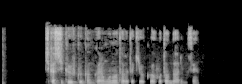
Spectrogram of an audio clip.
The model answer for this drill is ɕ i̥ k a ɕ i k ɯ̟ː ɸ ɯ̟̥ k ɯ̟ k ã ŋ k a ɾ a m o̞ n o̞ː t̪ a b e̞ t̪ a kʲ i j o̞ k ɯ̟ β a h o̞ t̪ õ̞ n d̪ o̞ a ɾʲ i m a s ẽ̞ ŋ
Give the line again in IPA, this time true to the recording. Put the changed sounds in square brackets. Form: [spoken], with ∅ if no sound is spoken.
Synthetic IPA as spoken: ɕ i̥ k a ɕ i k ɯ̟ː ɸ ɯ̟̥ k ɯ̟ k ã ŋ k a ɾ a m o̞ n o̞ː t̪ a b e̞ t̪ a kʲ i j o̞ k ɯ̟ β a h o̞ t̪ õ̞ n d̪ o̞ a ɾʲ i m a s ẽ̞ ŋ

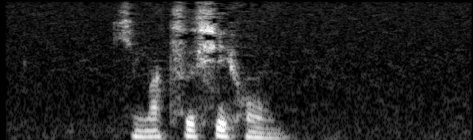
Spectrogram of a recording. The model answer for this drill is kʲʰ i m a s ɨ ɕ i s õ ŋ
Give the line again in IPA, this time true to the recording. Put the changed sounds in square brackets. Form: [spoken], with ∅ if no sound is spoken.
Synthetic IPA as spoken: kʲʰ i m a [t͡s] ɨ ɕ i [h] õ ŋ

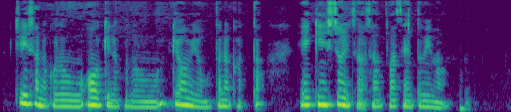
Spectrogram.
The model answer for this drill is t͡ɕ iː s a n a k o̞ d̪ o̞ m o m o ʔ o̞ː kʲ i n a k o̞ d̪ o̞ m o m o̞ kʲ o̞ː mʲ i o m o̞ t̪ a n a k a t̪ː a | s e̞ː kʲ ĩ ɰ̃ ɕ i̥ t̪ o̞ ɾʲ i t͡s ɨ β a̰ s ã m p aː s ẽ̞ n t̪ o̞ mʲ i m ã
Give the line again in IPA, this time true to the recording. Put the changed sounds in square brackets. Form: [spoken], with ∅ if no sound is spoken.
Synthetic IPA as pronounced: t͡ɕ iː s a n a k o̞ d̪ o̞ m o m o ʔ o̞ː kʲ i n a k o̞ d̪ o̞ m o m o̞ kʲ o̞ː mʲ i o m o̞ t̪ a n a k a t̪ː a | [h] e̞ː kʲ ĩ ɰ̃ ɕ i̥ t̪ o̞ ɾʲ i t͡s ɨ β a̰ s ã m p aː s ẽ̞ n t̪ o̞ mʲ i m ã

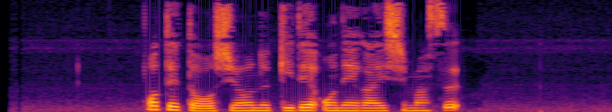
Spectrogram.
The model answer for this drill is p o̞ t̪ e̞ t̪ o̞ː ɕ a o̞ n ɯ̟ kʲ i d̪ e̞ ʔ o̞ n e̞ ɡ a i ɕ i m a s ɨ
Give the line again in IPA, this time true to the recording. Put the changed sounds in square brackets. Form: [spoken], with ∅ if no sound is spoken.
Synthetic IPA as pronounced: p o̞ t̪ e̞ t̪ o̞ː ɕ [i] o̞ n ɯ̟ kʲ i d̪ e̞ ʔ o̞ n e̞ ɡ a i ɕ i m a s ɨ

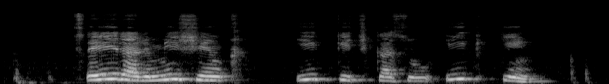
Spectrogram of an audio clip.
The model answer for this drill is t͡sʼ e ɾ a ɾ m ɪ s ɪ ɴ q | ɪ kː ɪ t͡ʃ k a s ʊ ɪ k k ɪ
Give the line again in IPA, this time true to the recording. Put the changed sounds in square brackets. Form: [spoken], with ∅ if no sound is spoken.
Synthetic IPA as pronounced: t͡sʼ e ɾ a ɾ m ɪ [ʃ] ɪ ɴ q | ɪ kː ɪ t͡ʃ k a s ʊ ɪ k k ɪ

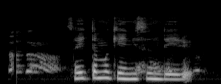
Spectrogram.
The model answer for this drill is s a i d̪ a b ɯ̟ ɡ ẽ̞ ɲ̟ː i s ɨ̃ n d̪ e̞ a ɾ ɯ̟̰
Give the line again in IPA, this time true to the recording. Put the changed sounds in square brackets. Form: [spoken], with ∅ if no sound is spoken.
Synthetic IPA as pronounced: s a i [t̪] a [m] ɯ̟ [k] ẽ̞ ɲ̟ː i s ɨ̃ n d̪ e̞ [i] ɾ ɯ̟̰

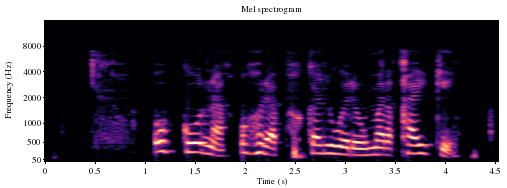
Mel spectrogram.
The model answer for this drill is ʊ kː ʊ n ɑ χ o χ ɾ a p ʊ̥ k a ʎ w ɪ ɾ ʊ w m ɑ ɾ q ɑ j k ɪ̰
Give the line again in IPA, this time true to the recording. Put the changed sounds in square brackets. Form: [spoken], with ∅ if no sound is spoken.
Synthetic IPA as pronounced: ʊ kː ʊ n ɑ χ o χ ɾ a p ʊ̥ k a ʎ w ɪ ɾ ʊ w m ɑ ɾ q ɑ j k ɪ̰

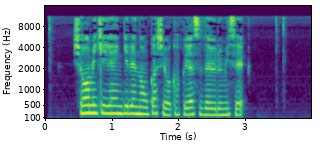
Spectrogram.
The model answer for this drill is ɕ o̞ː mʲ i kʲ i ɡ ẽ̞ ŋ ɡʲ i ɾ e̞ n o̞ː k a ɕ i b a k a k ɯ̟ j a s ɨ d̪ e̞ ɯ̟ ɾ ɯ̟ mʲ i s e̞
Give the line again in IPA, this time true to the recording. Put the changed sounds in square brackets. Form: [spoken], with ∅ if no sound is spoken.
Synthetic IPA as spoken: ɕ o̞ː mʲ i kʲ i ɡ ẽ̞ ŋ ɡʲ i ɾ e̞ n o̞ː k a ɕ i [β] a k a k ɯ̟ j a s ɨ d̪ e̞ ɯ̟ ɾ ɯ̟ mʲ i s e̞

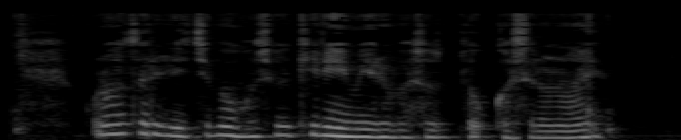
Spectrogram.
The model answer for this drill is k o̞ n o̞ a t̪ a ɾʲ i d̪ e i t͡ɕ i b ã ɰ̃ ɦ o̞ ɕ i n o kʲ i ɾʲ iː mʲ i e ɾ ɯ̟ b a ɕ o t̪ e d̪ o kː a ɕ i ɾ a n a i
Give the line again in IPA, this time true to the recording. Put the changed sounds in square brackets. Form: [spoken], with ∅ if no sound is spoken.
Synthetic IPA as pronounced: k o̞ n o̞ a t̪ a ɾʲ i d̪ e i t͡ɕ i b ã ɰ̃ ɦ o̞ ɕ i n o kʲ i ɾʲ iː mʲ i e ɾ ɯ̟ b a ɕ o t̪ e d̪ o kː a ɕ i ɾ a n a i

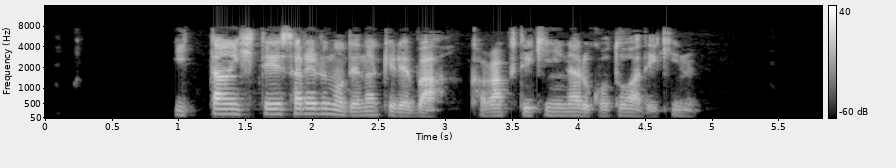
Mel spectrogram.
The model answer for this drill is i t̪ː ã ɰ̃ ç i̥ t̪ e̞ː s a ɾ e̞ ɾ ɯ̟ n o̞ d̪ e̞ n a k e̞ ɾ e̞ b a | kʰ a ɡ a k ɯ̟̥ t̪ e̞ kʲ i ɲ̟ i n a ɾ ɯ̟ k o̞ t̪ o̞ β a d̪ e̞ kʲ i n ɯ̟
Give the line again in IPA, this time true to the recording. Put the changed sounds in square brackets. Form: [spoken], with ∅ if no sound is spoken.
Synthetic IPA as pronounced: i t̪ː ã ɰ̃ ç i̥ t̪ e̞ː s a ɾ e̞ ɾ ɯ̟ n o̞ d̪ e̞ n a k e̞ ɾ e̞ b a | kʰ a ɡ a k ɯ̟̥ t̪ e̞ kʲ i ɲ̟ i n a ɾ ɯ̟ k o̞ t̪ o̞ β a d̪ e̞ kʲ i n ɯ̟

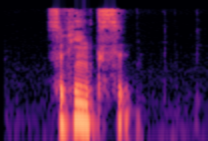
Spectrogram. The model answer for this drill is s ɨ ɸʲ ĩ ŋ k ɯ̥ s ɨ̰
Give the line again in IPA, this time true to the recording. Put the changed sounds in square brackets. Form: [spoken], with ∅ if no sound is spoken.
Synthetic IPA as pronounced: s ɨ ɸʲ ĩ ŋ k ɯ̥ s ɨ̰

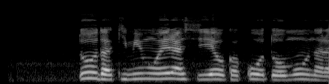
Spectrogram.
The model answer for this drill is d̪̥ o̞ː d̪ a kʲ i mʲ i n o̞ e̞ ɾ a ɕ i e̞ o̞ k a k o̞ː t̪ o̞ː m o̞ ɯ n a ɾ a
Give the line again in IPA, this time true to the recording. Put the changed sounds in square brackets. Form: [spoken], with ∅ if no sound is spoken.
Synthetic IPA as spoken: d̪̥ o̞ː d̪ a kʲ i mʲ i [m] o̞ e̞ ɾ a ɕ i e̞ o̞ k a k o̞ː t̪ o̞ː m o̞ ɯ n a ɾ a

